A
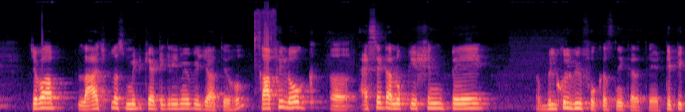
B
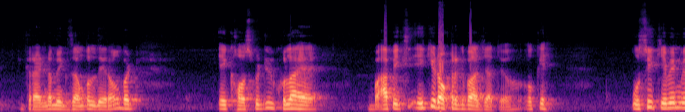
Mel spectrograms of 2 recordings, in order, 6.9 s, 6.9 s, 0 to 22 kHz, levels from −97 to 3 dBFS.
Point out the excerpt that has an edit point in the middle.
A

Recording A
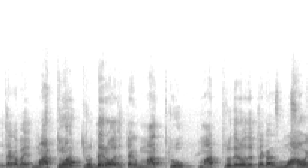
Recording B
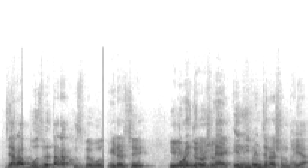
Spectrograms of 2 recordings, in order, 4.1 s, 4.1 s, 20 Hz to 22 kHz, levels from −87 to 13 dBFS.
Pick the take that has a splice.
B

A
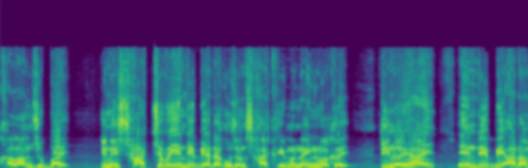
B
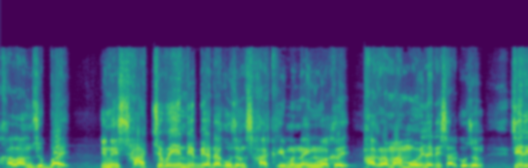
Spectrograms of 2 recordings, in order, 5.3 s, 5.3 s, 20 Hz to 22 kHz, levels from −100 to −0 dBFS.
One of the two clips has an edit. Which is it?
B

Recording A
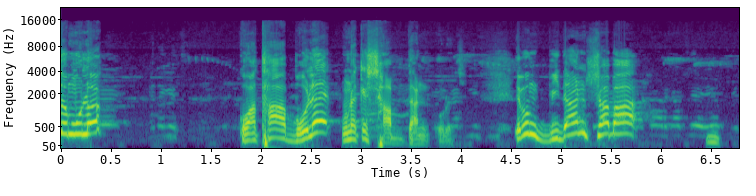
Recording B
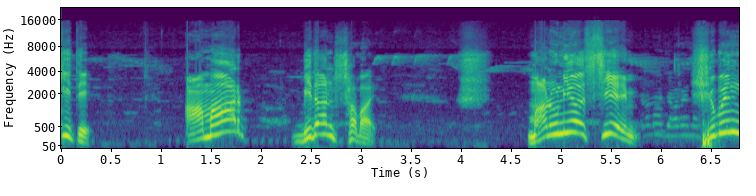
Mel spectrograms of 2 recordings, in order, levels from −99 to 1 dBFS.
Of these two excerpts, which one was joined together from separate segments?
A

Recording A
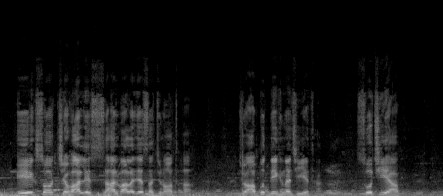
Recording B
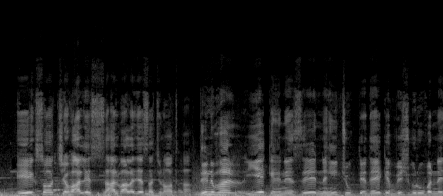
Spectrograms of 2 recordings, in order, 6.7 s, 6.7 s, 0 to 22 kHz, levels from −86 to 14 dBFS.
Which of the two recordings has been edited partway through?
B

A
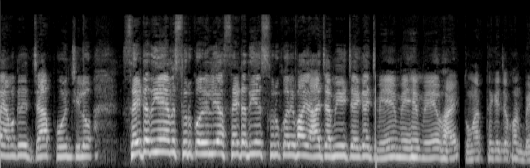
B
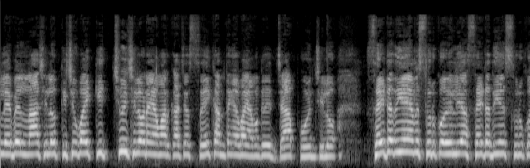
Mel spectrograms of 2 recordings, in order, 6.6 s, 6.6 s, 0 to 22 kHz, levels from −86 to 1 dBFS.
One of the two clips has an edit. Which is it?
A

